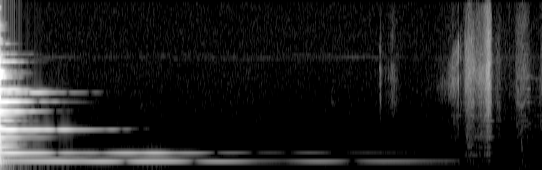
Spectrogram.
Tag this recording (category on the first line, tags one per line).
Sound effects > Other mechanisms, engines, machines
perc
oneshot
tink
tools
bang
